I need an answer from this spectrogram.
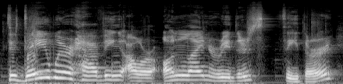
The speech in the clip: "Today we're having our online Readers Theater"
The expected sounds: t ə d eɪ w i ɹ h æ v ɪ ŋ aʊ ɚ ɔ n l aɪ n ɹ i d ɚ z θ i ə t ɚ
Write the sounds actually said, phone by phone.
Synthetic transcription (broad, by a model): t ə d eɪ w i ɹ h æ v ɪ ŋ aʊ ɚ ɔ n l aɪ n ɹ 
